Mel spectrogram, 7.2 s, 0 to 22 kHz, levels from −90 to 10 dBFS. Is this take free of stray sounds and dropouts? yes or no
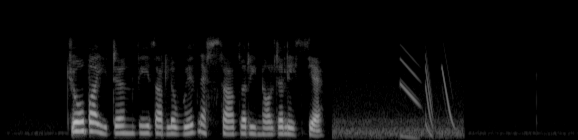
no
